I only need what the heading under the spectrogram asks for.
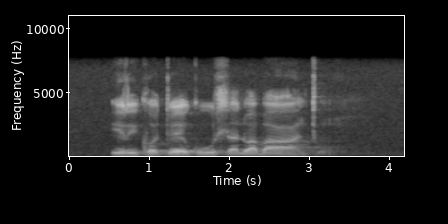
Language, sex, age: Zulu, male, 23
